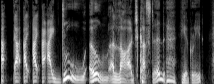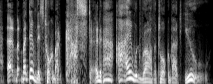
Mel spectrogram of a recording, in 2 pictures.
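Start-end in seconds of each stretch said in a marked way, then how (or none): 0.0-3.3 flustered, stuttering start; stammer, then draw the words out slowly; lovestruck stammer. A narrator's reading. Smitten farmer answers the mysterious caller, flustered stammer. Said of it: "quivered as if he had been shot". 4.4-8.5 stammering, overeager suitor; lovestruck fluster. A narrator's reading. Smitten farmer turns talk to his caller, flustered and gushing.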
